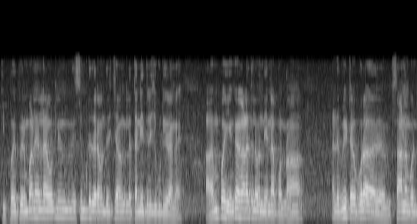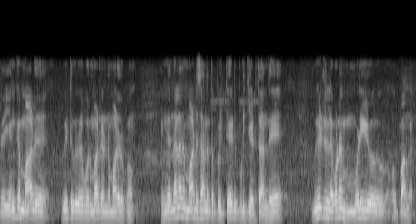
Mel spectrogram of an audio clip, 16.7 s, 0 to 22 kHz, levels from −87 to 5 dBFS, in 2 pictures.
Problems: none marked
